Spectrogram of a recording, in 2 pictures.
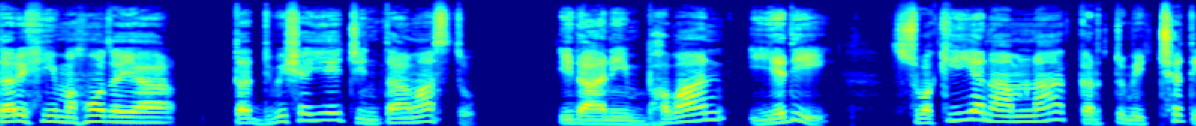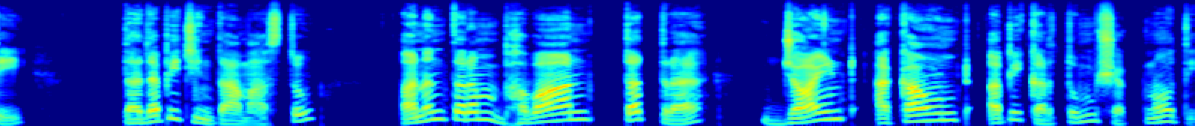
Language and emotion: Sanskrit, neutral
